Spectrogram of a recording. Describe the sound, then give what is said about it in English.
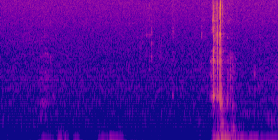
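Chewing of a crunchy peanut: a couple of soft, muffled chomps, then one sharp, loud crunch that breaks through clearly before fading into quieter chewing. “I just heard one distinct crunch. It was like a stereotypical. That was the peanut.”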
